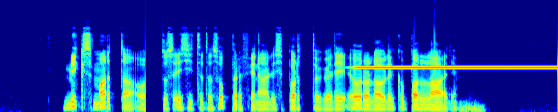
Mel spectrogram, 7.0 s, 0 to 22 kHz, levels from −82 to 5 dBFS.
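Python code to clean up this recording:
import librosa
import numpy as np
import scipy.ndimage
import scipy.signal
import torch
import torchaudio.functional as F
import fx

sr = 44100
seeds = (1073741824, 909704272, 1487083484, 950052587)

y = fx.fix_declip(x, sr, threshold_db=-3.5)
y = fx.notch(y, sr, hz=2100.0, q=30.0)
y = fx.fix_ambience(y, sr, seeds[0], print_start_s=0.27, print_end_s=0.77, start_s=1.82, end_s=2.04)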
